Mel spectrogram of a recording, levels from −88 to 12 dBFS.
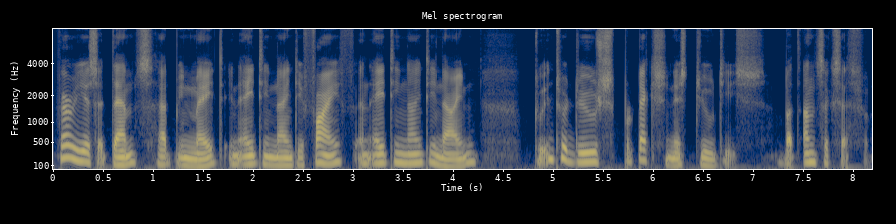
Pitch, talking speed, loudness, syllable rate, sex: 125 Hz, 140 wpm, -20 LUFS, 5.2 syllables/s, male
